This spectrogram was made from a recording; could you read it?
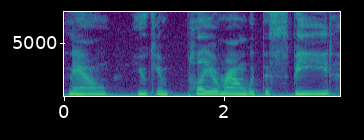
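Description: Woman tutorial host, unhurried, level delivery, casual step-by-step voice-over. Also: mid-range voice. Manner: relaxed step-by-step instructions, sometimes whispery. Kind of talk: screen-recorded app tutorial voice-over. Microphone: voice-over for a screen recording.

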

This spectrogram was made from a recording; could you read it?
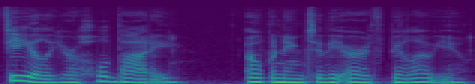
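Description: Calm woman doing guided meditation, lowish warm relaxed voice, soothing n measured. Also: no echo. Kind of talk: guided relaxation narration, yoga nidra.

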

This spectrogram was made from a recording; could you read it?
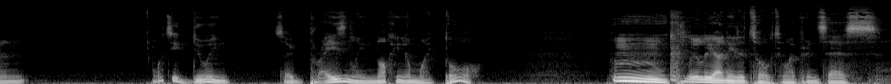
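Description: An Australian man playing a stern, protective, possessive father in an audio roleplay, speaking deliberately and condescendingly with drawn-out pauses and menacing calm. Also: low voice, vocal fry, full character voice. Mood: stern, commanding. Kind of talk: intimate audio roleplay, slow dramatic monologue.

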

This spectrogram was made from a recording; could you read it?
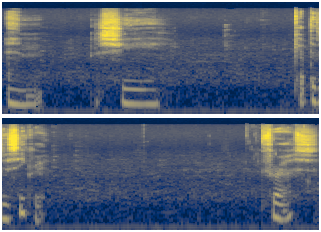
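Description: A woman playing a devoted, protective female orc warrior lover in an intimate fantasy roleplay audio, speaking softly, earnestly and often breathily. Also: fairly low pitch, little pitch movement, extremely slow, exaggerated voice. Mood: worried, hesitant. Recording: clear background ambient noise. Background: ambience sound effects.

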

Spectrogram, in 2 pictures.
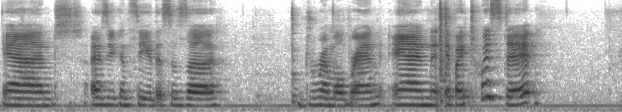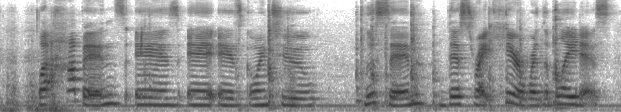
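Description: A woman's voice: medium pitch, fairly even intonation, slow pace, noisy background. A young woman hosting a casual woodworking tutorial, chatting while she shows her tools in a small home workshop. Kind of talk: casual how-to demonstration. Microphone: camera on the bench, close.

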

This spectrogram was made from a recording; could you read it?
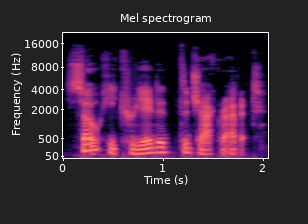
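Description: A man reading a children's picture book aloud in an expressive storytelling style. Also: lowish voice, measured pace, gravelly, no room sound, clean studio sound. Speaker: storybook reader.

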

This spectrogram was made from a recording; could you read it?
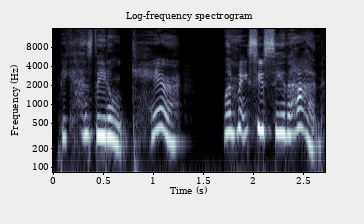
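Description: A woman playing a caring, curious young girlfriend in a soft-spoken, tender ASMR roleplay, breathy at times. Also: very high-pitched, expressive, moderate pace, voice pushed up. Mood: surprised, concerned.

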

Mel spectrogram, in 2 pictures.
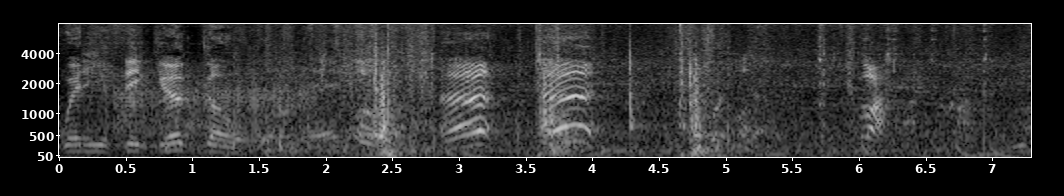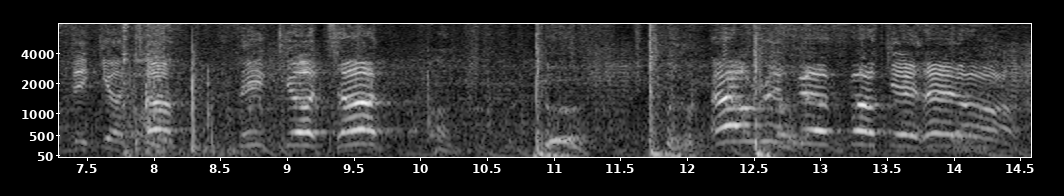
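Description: A man voicing a menacing, sadistic gang thug in a video game, taunting and cursing with drawn-out shouts. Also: very high voice, expressive, heavily acted. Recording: noisy game cutscene audio.

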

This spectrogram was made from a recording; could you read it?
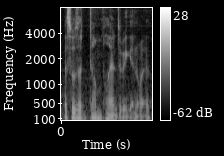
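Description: A young man doing casual boyfriend-roleplay movie commentary for ASMR, in a soft, drowsy murmur with slangy phrasing. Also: deep voice, sing-song, a little fast, creaky, slight background noise. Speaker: ASMR voice performer.

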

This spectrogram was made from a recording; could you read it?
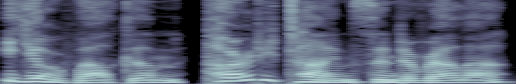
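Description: A woman voicing a kindly little fairy godmother, gently instructing in simple cartoon dialogue for English learners. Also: mid-range voice, big pitch swings, unhurried, background noise.

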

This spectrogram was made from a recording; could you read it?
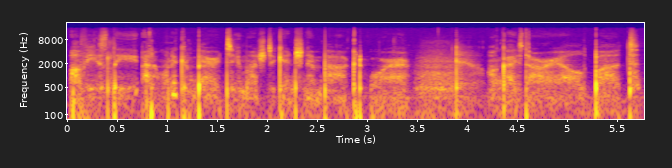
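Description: Whispering woman, French native speaker. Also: normal speed. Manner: soft whisper, chatty with many fillers. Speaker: gaming ASMR creator. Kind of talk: whispered ASMR gameplay chat. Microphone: desk microphone.

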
